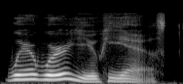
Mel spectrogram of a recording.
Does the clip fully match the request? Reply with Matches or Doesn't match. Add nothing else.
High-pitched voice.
Doesn't match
